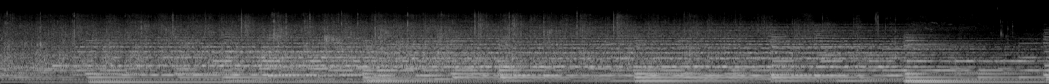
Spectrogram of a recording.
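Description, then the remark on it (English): An audience claps steadily, giving God a hand clap, in a dense, continuous patter while sustained keyboard chords shift underneath, holding at a fairly even loudness throughout. “I don't know, just give God a hand clap.”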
